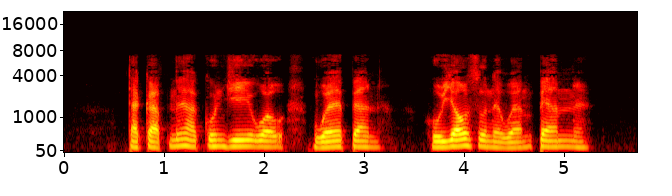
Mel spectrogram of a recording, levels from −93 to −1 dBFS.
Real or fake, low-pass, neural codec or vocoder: fake; 7.2 kHz; codec, 24 kHz, 0.9 kbps, WavTokenizer, medium speech release version 1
